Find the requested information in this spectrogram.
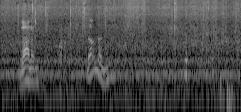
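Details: Honey bees on a beekeeping farm in India: a steady, low droning buzz runs throughout, with brief rising and falling tonal swoops near the start and again around two seconds.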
